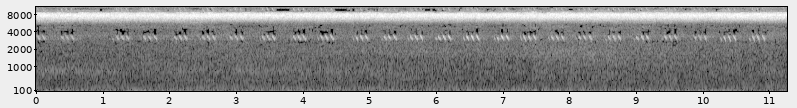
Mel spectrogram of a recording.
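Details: Crickets chirping together: a steady, very high shimmering trill runs throughout, with crisp, evenly spaced chirp pulses repeating a few times per second over a faint low background rumble.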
